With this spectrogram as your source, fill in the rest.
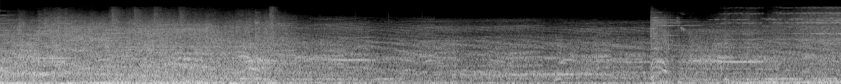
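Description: Blows strike creatures with sharp hits.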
